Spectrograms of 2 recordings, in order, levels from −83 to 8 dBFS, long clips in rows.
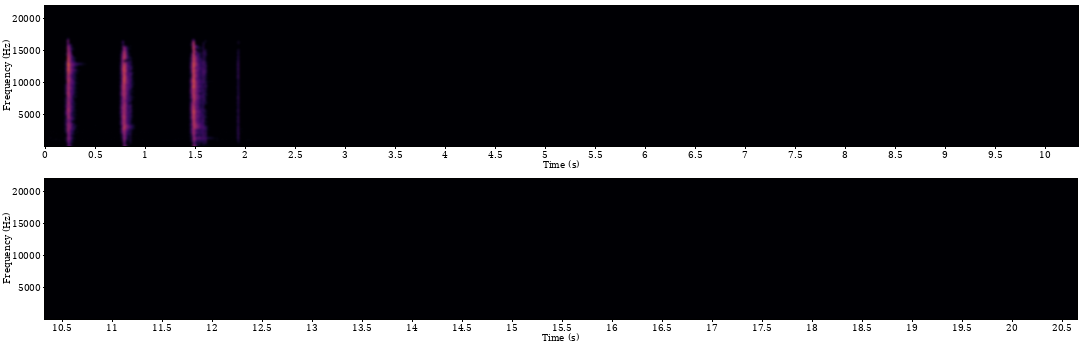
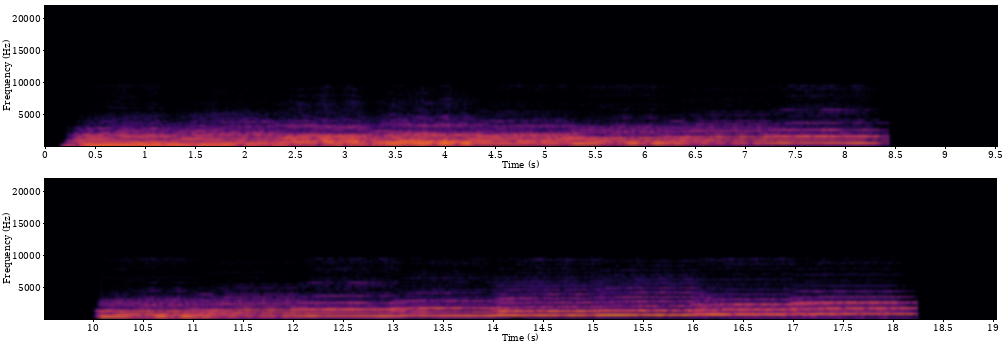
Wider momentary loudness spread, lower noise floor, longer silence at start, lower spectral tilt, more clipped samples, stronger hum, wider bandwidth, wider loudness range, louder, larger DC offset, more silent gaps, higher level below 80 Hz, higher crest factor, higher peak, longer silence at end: first, 14 LU vs 8 LU; second, -77 dBFS vs under -90 dBFS; about the same, 0.2 s vs 0.2 s; second, 3 dB/octave vs -3.5 dB/octave; neither; neither; first, 15.5 kHz vs 9.6 kHz; second, 3 LU vs 6 LU; second, -29 LUFS vs -26 LUFS; second, under 0.1% vs 0.1%; second, none vs 8.47-10.00 s; first, -74 dBFS vs -80 dBFS; first, 44 dB vs 14 dB; first, 0 dBFS vs -12 dBFS; first, 19.1 s vs 0.8 s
